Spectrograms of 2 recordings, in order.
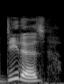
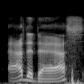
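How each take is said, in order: First: The name is said the American way. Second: The name is said the European way.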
